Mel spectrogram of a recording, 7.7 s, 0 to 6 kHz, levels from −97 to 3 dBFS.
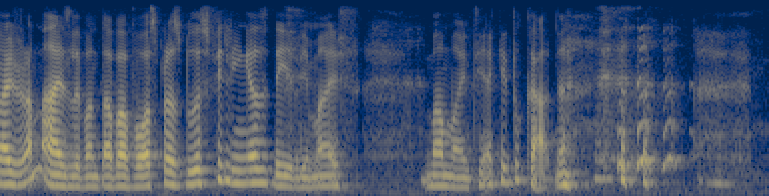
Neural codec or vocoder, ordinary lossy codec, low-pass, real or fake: none; none; 5.4 kHz; real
